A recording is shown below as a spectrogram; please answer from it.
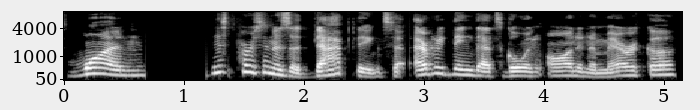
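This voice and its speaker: A young adult man from Brooklyn, New York, co-hosting a podcast and talking at length in an animated, emphatic way. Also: a little high, moderate pace, lo-fi sound. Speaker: podcast co-host. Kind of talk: casual chat.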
